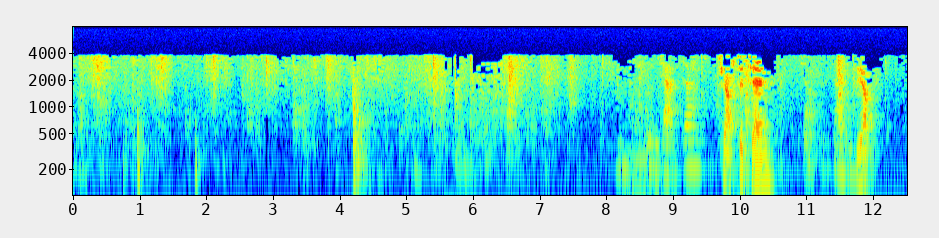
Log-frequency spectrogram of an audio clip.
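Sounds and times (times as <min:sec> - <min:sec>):
Bible pages rustling: 0:00.1 - 0:08.1
speech: 0:08.9 - 0:10.7, 0:11.7 - 0:12.1.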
